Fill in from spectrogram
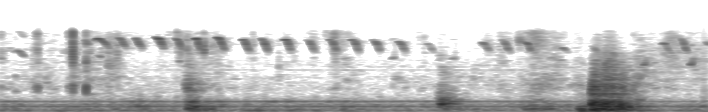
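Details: Baby quail hatched only hours earlier, peeping: rapid series of thin, high, sharp peeps, some in quick runs, over low hum and several dull thumps.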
